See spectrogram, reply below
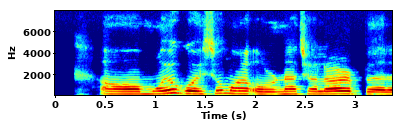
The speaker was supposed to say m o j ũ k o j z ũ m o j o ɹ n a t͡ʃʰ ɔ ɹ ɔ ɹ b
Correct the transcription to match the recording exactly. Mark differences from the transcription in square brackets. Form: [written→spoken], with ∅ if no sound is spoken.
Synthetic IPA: m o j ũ [k→ɡ] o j [z→s] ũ m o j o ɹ n a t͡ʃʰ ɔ [ɹ→l] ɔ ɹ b

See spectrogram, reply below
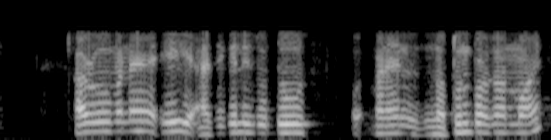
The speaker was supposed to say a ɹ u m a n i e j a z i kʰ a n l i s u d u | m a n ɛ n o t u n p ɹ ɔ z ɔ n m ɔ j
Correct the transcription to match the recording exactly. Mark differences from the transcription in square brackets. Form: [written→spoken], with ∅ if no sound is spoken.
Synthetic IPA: a ɹ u m a n [i→ɛ] e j a z i [kʰ→k] a [n→∅] l i [s→z] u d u | m a n ɛ n o t u n p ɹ ɔ z ɔ n m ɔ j

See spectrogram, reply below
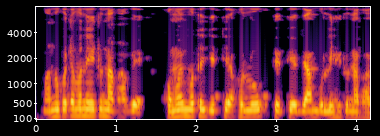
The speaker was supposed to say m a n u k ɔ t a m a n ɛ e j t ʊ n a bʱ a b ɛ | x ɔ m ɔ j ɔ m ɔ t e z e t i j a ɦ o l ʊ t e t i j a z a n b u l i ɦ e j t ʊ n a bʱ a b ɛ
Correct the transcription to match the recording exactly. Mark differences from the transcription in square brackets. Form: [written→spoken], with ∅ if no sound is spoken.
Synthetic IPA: m a n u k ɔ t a m a n ɛ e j t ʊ n a bʱ a b ɛ | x ɔ m ɔ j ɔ m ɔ t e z e t i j a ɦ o l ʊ t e t i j a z a [n→m] b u l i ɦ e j t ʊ n a bʱ a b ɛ

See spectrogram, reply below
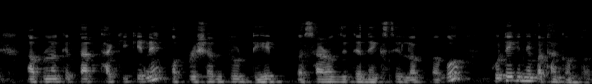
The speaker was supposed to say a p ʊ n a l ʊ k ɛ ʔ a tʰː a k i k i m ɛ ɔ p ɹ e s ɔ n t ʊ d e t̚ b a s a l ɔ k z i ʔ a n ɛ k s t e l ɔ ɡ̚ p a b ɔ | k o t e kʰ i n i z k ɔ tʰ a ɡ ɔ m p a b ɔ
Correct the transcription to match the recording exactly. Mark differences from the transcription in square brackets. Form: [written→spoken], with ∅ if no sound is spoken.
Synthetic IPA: a p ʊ n a l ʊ k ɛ [ʔ→t] a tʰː a k i k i [m→n] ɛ ɔ p ɹ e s ɔ n t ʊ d e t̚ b a s a [l→ɹ] ɔ k z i [ʔ→t] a n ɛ k s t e l ɔ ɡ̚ p a b ɔ | k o t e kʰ i n i [z→∅] k ɔ tʰ a ɡ ɔ m p a b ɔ

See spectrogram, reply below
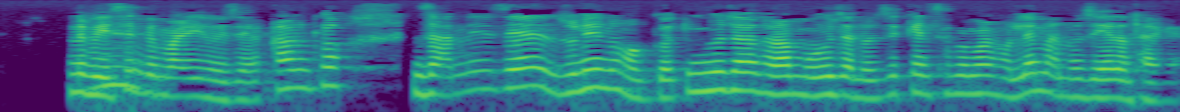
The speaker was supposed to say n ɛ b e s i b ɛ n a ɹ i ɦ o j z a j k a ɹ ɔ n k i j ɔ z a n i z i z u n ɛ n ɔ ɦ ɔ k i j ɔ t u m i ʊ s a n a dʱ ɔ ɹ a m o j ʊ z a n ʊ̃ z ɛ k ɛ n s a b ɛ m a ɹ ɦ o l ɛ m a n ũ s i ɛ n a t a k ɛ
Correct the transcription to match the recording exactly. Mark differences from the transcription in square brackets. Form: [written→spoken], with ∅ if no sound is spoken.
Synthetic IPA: n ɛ b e s i b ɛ [n→m] a ɹ i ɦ o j z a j k a ɹ ɔ n k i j ɔ z a n [i→ɛ] z [i→ɛ] z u n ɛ n ɔ ɦ ɔ k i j ɔ t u m i ʊ [s→z] a n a dʱ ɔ ɹ a m o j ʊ z a n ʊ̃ z ɛ k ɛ n s a b ɛ m a ɹ ɦ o l ɛ m a n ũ [s→z] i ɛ n a [t→tʰ] a k ɛ

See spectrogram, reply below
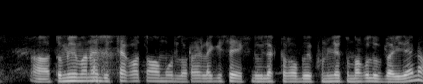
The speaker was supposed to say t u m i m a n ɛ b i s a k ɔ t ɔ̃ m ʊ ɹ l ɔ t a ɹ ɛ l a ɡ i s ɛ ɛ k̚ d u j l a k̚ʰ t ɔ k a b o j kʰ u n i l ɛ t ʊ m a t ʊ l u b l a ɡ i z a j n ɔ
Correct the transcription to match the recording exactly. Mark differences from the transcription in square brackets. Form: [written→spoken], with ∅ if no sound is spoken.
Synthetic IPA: t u m i m a n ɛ b i s a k ɔ t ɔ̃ m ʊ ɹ l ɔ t a ɹ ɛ l a ɡ i s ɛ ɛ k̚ d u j l a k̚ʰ t ɔ k a b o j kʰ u n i l ɛ t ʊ m a [t→k] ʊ l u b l a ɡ i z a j n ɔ

